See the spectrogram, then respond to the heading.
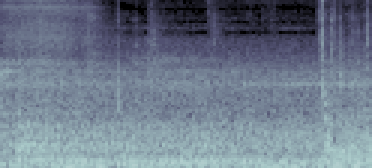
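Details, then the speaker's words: Ice machine plant pre-start component test, cooling tower pump and fan running: ice cutter gear reducer switched on via contactor, steady low hum with even anti-clockwise rotation, no grinding or knocking; reducer healthy. "okay, we can hear the reducer is working, the ice cutter is working, and its rotation should be like this, anti-clockwise, anti-clockwise, anti-clockwise, and the reducer should be working with no noise."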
